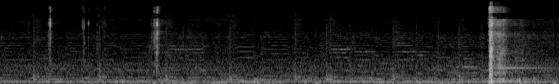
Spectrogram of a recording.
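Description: A hunting air rifle fitted with a custom-made chamber fires one sharp crack near the end, preceded by a couple of faint clicks over a quiet background hiss.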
